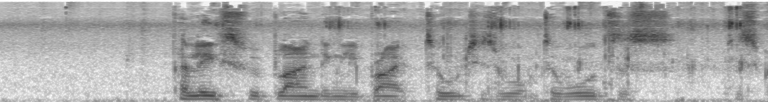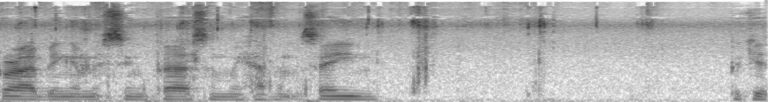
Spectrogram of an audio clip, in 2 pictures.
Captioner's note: crunch of feet on gravel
